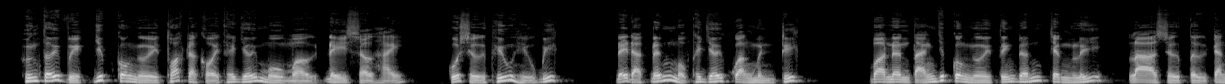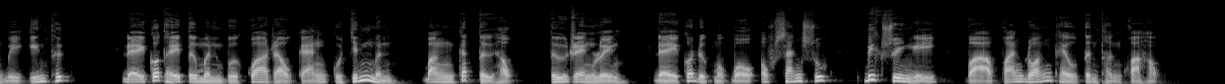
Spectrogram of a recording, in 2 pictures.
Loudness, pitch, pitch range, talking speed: -19 LUFS, 105 Hz, 90-140 Hz, 210 wpm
